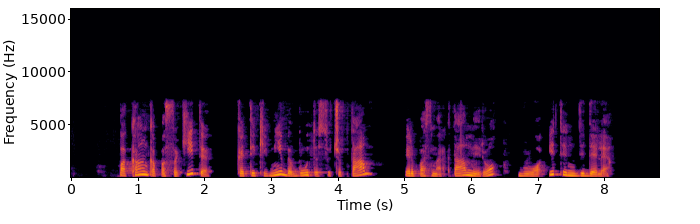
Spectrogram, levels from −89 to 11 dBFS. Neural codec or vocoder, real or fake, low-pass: none; real; 7.2 kHz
